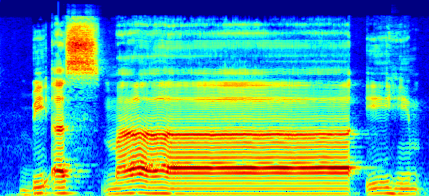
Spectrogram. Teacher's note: سین باریک سیٹی کے ساتھ، میم پہ جو مد ہے مد واجب ہے۔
